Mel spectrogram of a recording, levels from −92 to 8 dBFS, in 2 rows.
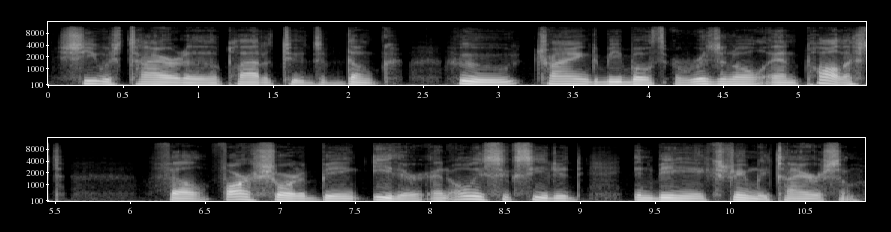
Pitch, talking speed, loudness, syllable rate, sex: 120 Hz, 160 wpm, -17 LUFS, 5.1 syllables/s, male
